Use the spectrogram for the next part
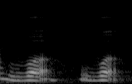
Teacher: अगला है दंतोष्ठ वर्ण, वकारस्था दंतोष्ठम, इसके लिए सूत्र प्रयोग हुआ है। व का उच्चारण स्थान दंत और ओष्ठ है। दांत और ओष्ठ मिल बोल के देखते हैं व।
